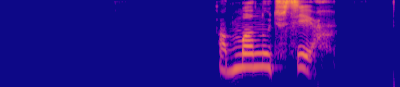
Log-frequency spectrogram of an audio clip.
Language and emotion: Russian, angry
